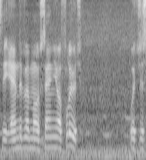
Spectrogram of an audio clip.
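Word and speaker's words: Moseño: But actually, it's the end of a Moseno flute, which is spelled M-O-S-E-N-O, and N, as in Nancy, has a tilde over it, which makes it pronounced Nya.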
